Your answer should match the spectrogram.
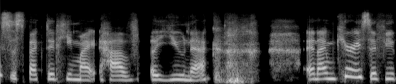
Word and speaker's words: ewe-neck: A ewe-neck, and it's spelled E-W-E like a sheep, because all sheep have ewe-neck.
